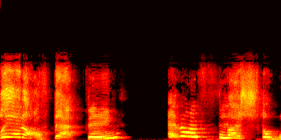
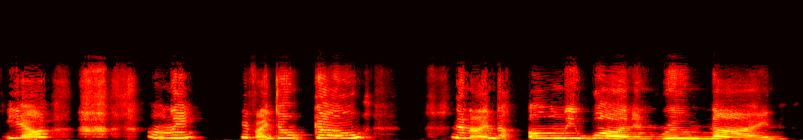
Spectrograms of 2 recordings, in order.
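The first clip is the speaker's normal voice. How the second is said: put-on teary little girl; 9 semitones higher than usual. Junie B pleading tearfully with her parents. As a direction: whimper it like a sad child. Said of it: "I said".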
